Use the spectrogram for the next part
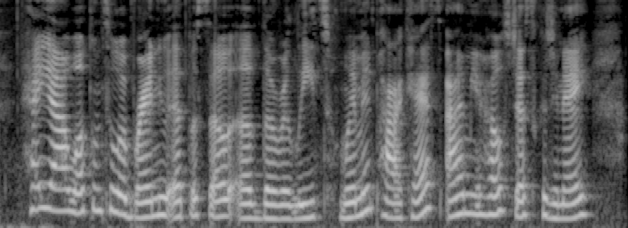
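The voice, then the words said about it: Very nasal, congested voice. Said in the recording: “I sound very nasally,”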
